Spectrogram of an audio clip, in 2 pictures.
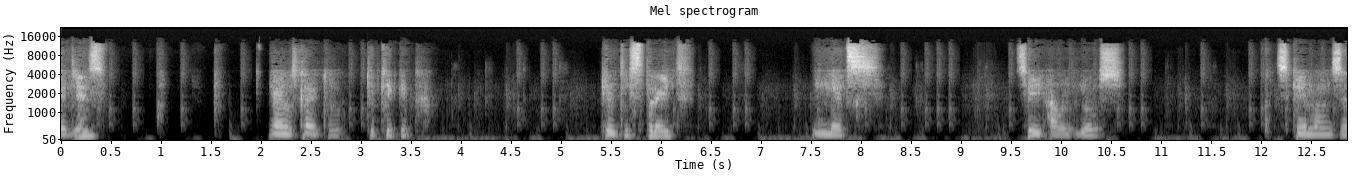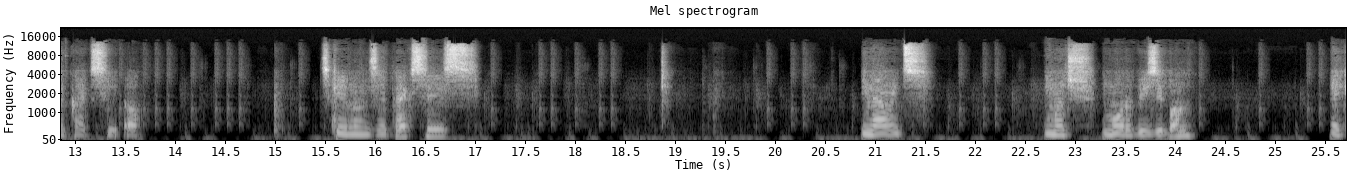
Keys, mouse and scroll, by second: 0.8 click, 7.9-10.9 drag, 11.3 click, 11.6 click, 11.8 s, 13.9 shift+click, 14.6 shift+click, 14.8 s, 18.1 click, 18.9 shift+middle click, 19.8 click, 20.6 shift+click, 21.4 c, 24.8 g.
